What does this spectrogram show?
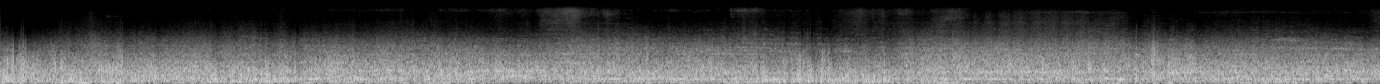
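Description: Enclosed autorack freight cars rolling past close by: a steady, loud rumble of steel wheels on rail with the clatter of the car bodies.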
